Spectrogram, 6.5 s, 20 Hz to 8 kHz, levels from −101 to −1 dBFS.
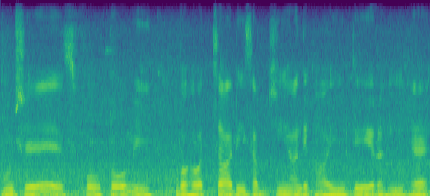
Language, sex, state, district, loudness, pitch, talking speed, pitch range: Hindi, male, Madhya Pradesh, Katni, -16 LUFS, 105 Hz, 100 wpm, 100-115 Hz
